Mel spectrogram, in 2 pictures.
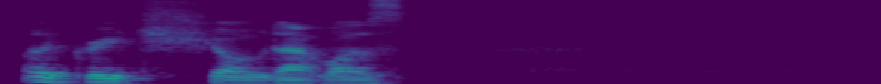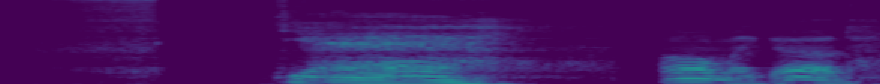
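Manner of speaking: soft, low, sighing and drained; wistful sigh. Real, not acted. Vlogger sighing to viewers over the show's ending, soft and low. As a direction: let it sink in, quietly. Sighing after the finale ends.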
